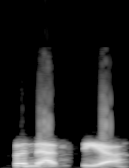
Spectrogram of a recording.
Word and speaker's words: Venezia: Well, again, how do you pronounce it again? Venezia. Venezia. Okay. Yeah. Venezia. Thank you So there's for a T in there that's invisible.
